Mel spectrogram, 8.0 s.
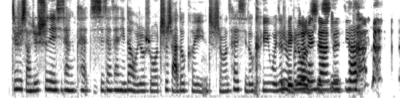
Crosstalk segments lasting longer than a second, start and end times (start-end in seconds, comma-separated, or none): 5.6-7.2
